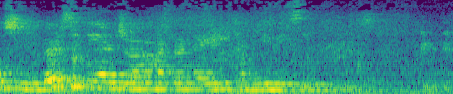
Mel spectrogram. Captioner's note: murmurs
